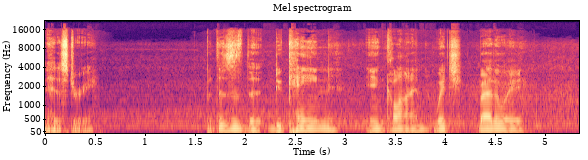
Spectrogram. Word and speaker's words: Duquesne: But this is the Duquesne Incline, which, by the way, D-U-Q-U-E-S-N-E is Duquesne, as I learned.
